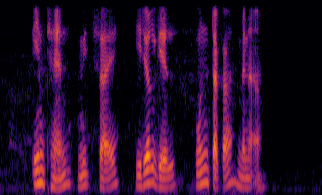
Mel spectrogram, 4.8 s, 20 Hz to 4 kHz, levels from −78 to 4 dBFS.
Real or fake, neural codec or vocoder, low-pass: fake; codec, 16 kHz in and 24 kHz out, 2.2 kbps, FireRedTTS-2 codec; 3.6 kHz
